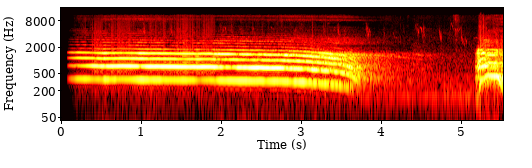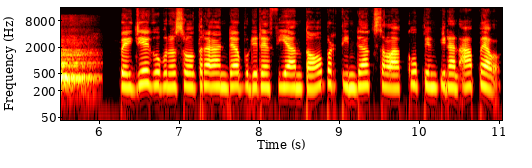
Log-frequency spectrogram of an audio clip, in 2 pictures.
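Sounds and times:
person shouting parade commands: 5.2 - 6.0.

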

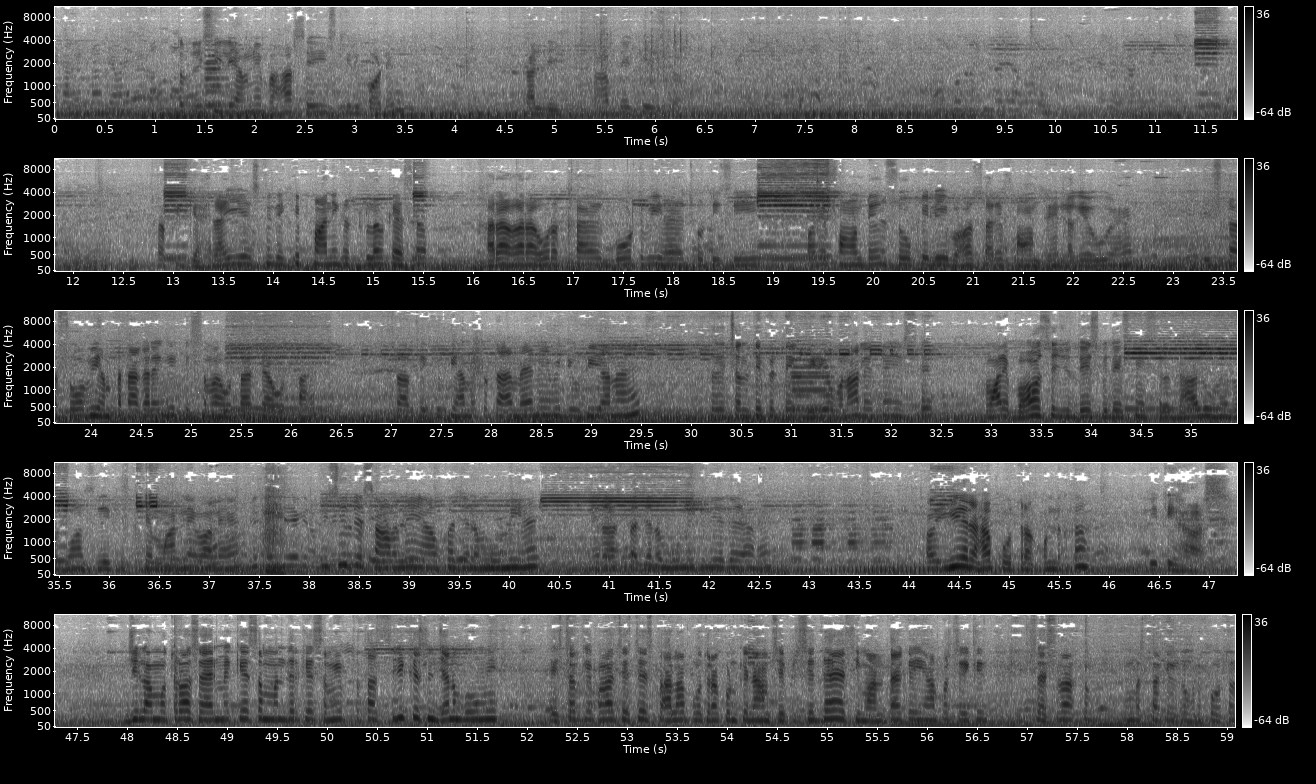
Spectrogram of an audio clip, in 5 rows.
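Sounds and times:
street traffic: 0.0 - 59.0
voices talking: 0.0 - 59.0
vehicle horn: 1.4 - 1.9, 18.8 - 19.8, 29.4 - 32.5, 34.3 - 36.7, 38.9 - 42.0, 42.6 - 44.6.

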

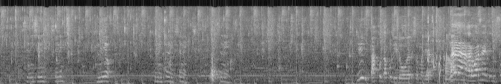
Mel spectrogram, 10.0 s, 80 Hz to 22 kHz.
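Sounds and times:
water splashing in pond: 4.0 - 5.1, 8.4 - 9.3.

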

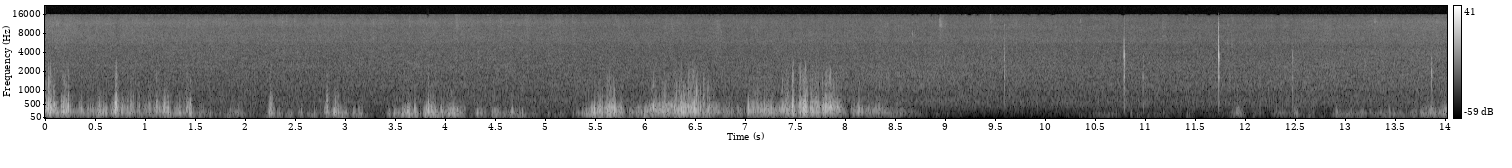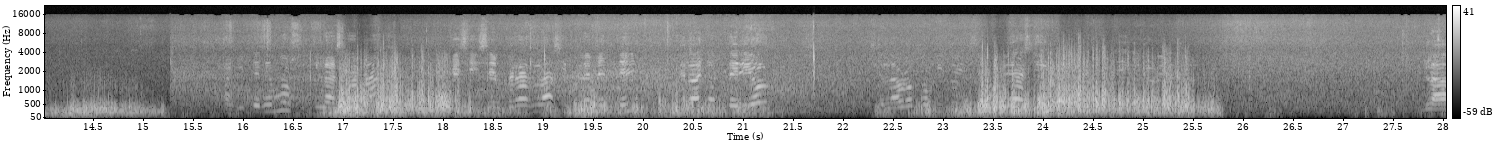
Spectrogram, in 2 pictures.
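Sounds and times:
wind on microphone: 0.0 - 8.8, 10.5 - 28.0
faint clicks: 21.6 - 21.8.

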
